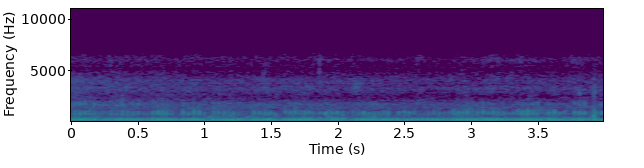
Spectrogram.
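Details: Domestic cat purring steadily: a soft, low, continuous rumble with a fine rapid pulse, unbroken for about four seconds, in a quiet indoor setting.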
